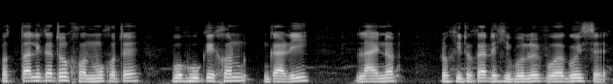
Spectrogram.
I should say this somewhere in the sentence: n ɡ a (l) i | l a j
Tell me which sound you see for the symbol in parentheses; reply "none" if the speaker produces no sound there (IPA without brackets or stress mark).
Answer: ɹ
